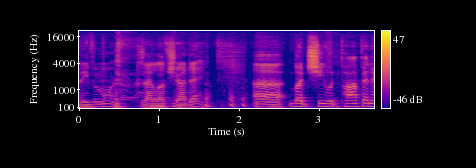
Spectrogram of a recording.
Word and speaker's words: Sade: I love Sade, not Sade. – Well, it's spelled S A D E. – It's Sade, and she's awesome.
